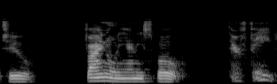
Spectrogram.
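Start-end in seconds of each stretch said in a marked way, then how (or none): 2.3-2.8 soft, hushed discovery. A narrator's reading. Annie breaks the silence among the soldiers, hushed. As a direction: say it under the breath.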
